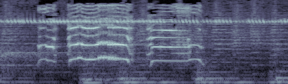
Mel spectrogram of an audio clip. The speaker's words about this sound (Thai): เมื่อไก่ป่าส่งเสียงกันขันครั้งแรก ในพรานก็ตื่นนอนและเปิดประตูหน้ากระท่อม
